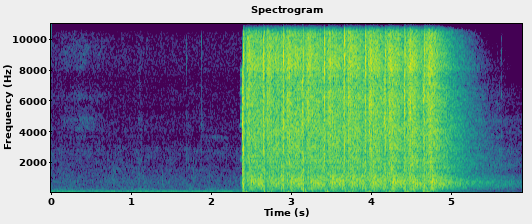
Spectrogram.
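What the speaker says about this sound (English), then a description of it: "Let's do another mag dump." A Gen 2 Glock 20 10mm pistol fires a rapid magazine dump outdoors, with a loud burst of about a dozen quick shots in close succession following a quiet pause, then a decaying echo.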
